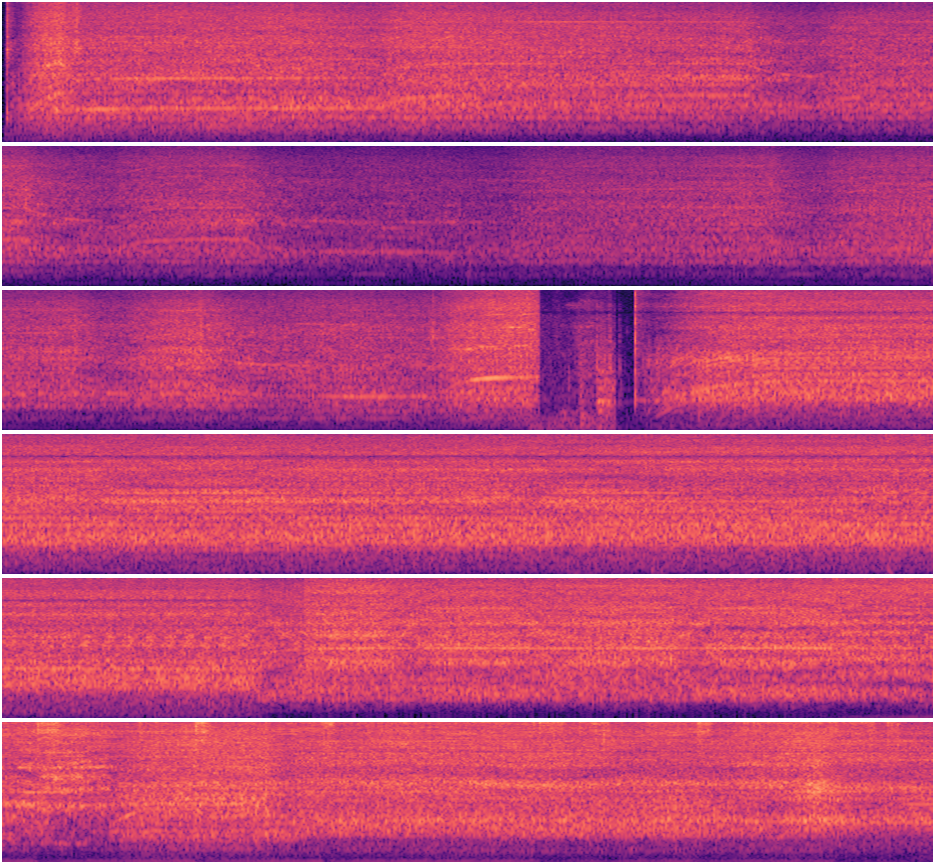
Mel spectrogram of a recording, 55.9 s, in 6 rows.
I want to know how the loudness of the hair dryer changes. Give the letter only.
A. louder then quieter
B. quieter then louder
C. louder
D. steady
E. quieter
B.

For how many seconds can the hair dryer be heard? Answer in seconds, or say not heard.
56 s.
